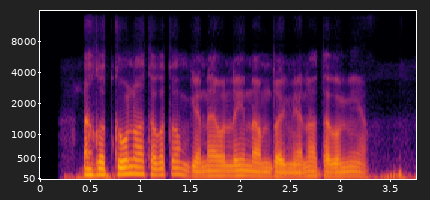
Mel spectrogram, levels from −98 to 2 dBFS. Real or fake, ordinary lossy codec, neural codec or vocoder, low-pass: fake; none; autoencoder, 48 kHz, 32 numbers a frame, DAC-VAE, trained on Japanese speech; 14.4 kHz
